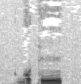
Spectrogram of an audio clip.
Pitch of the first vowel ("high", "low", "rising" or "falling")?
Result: high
